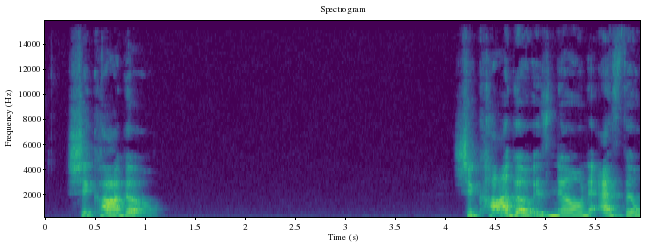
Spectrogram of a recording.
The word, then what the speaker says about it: Chicago: head mountain for chicago notice the ch is actually pronounced like an sh chicago chicago chicago chicago is known as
